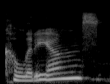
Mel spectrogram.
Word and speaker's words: caladiums: I got to is it Caladiums? I think that's how you say it. – Yeah, yes.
